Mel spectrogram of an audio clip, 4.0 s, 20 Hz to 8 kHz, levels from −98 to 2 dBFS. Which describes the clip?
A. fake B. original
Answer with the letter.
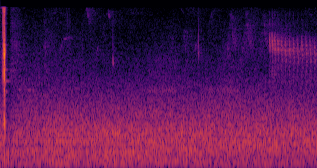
B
